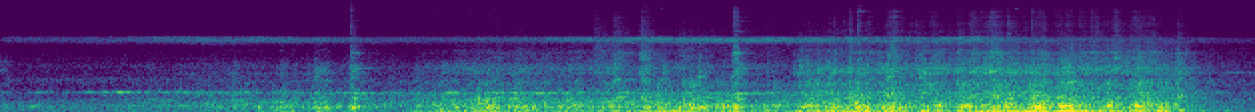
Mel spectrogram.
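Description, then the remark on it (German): A tram rumbles steadily past as it circles Bersarinplatz (Basarienplatz) in Friedrichshain, with a continuous rolling drone, clacking wheels and a faint high squeal, growing slightly louder toward the end amid open city ambience, with no one speaking. “Die Straßenbahn umrundet den Basarienplatz.”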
